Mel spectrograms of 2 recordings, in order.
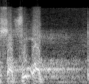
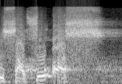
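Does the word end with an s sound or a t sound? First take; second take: t sound; s sound. First: The final consonant is a t sound. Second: The final consonant is an s sound. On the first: "orang-orang Yahudi Spanyol itu lebih fasih bahasa Ibrani. Kalau ngomong Safuot ya Safuot" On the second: "dia tidak bisa ngomong huruf T, ... tapi mengucapkan Safuos"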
